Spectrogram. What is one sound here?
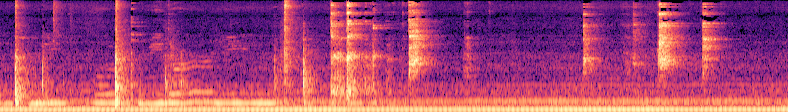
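Plates and cups clink and clatter as they are handled.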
